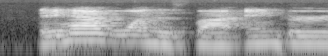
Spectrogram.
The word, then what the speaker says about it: Anker: They have one that's by Anchor.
